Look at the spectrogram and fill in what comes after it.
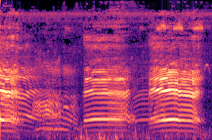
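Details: Cattle grazing loose in a spacious oil palm plantation give three long harmonic moos, each a sustained lowing call with slightly bending pitch, close and loud.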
